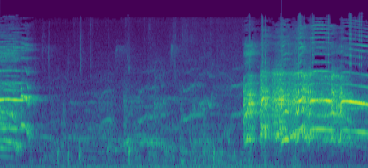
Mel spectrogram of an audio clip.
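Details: A sunbathing rooster in rural southern Vietnam. One crow trails off at the start, then a quiet gap with faint clicks, then a loud, full, strained crow held steady for almost two seconds.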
